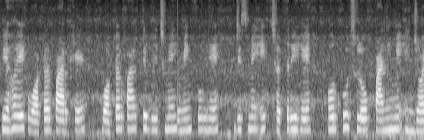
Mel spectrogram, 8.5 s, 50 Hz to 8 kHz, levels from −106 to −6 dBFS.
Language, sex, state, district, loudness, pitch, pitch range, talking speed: Hindi, female, Maharashtra, Pune, -19 LUFS, 205 Hz, 190-215 Hz, 170 wpm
